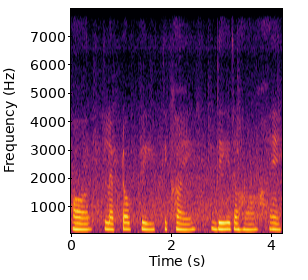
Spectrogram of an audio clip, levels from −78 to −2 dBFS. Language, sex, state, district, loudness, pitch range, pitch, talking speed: Hindi, female, Madhya Pradesh, Dhar, -16 LUFS, 200-220 Hz, 215 Hz, 100 wpm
